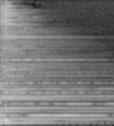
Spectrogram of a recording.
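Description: A single guitar chord from a song, fingered on the first fret, is strummed once and left to ring, fading slowly over about a second and a half with no talking.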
